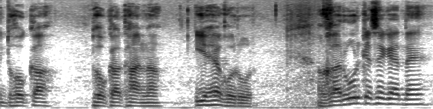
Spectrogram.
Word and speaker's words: غرور: غرور کیسے کہتے ہیں؟ یعنی اگر غین کے اوپر زبر ہو, غرور.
